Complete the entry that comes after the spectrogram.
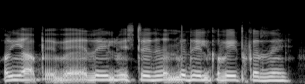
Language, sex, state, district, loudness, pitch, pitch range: Hindi, female, Rajasthan, Jaipur, -11 LUFS, 200 Hz, 185-205 Hz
